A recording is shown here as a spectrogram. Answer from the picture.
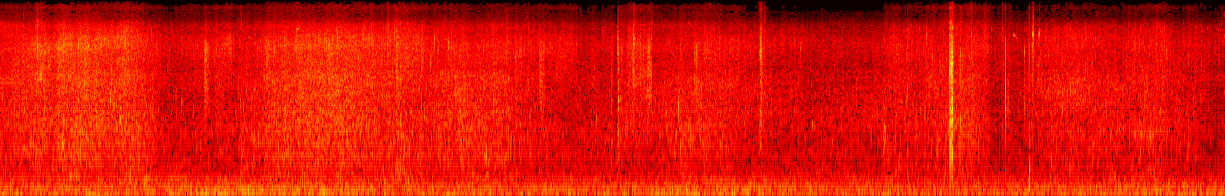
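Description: Steady wind rushing and buffeting the microphone, with a few sharp clicks, the loudest about fourteen seconds in.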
